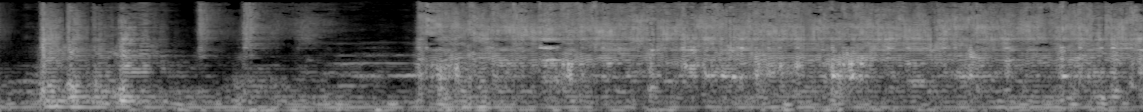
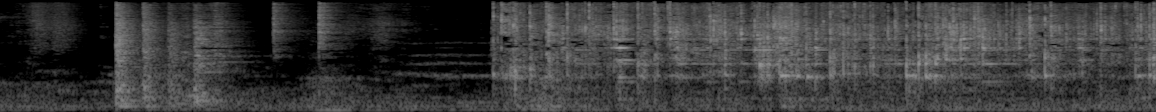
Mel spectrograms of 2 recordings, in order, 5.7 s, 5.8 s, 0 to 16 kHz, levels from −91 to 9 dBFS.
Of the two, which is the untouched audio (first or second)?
second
